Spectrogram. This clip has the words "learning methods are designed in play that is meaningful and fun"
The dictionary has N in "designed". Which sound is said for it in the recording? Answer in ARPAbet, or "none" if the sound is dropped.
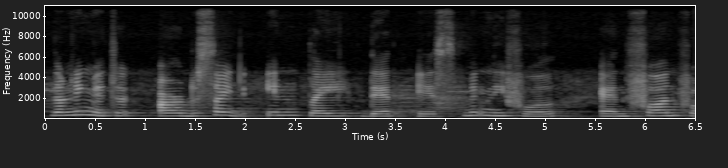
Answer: none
